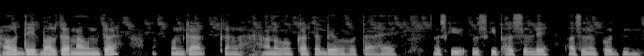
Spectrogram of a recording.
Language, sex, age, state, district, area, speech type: Hindi, male, 30-45, Uttar Pradesh, Ghazipur, rural, spontaneous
